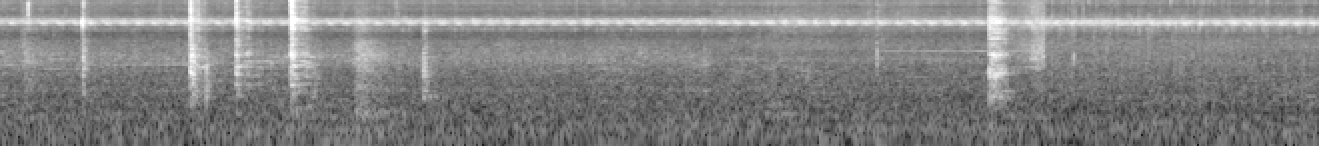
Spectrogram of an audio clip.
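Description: Squid frying in sauce in a pan, with a steady sizzle. A metal spatula knocks and scrapes against the pan several times in the first three seconds, and once more about six seconds in.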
